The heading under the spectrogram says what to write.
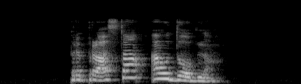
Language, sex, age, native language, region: Slovenian, female, 18-29, Slovenian, Gorenjska region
